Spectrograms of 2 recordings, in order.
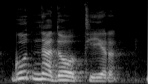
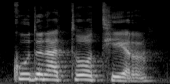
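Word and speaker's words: Guðnadóttir: La primera es la islandesa Hildur Gudnadóttir. No se pronuncia así, la pronunciación más aproximada a lo que sería en islandés es algo así como Gudnadóttir.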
